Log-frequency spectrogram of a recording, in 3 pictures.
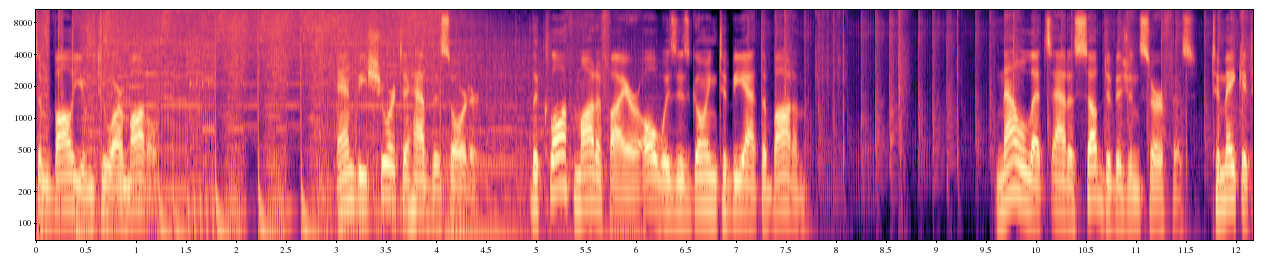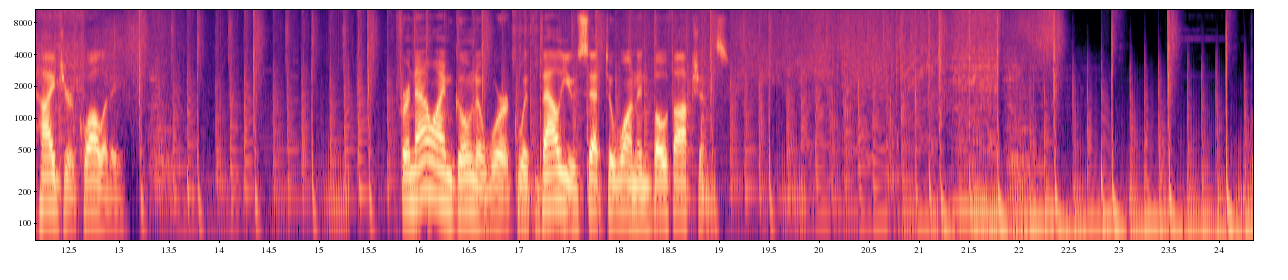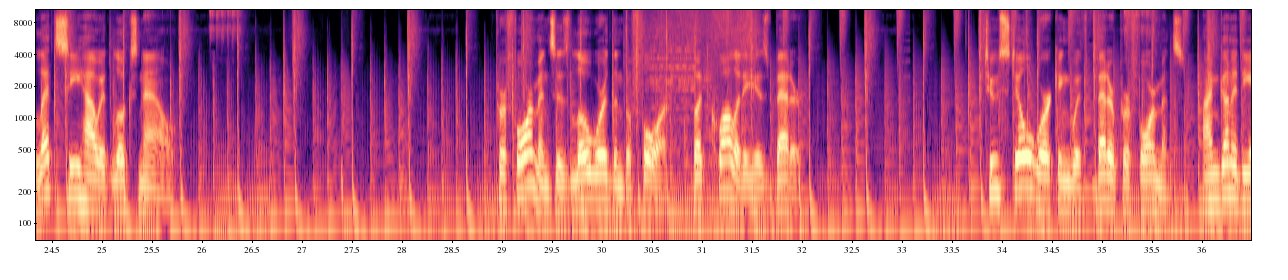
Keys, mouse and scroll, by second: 0.0 click, 4.5 click, 7.2 click, 8.1 middle click, 8.6 scroll down 6, 9.5 click, 13.3 click, 14.3 click, 16.6 click, 17.9 click, 19.4-20.2 scroll down 3, 20.2 click, 21.0 middle click, 22.7 ctrl+s, 25.0 space, 32.8 space, 33.5 click, 34.9 click, 35.2 click.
